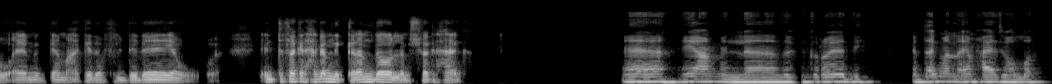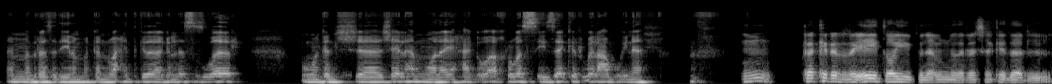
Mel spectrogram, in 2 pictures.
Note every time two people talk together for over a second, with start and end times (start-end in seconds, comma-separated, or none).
none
